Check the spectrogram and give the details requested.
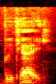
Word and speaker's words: Bucket: girl in it, and she used to refer to herself as Mrs. Bouquet, right? Now, the spelling of her name was Bucket, right?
